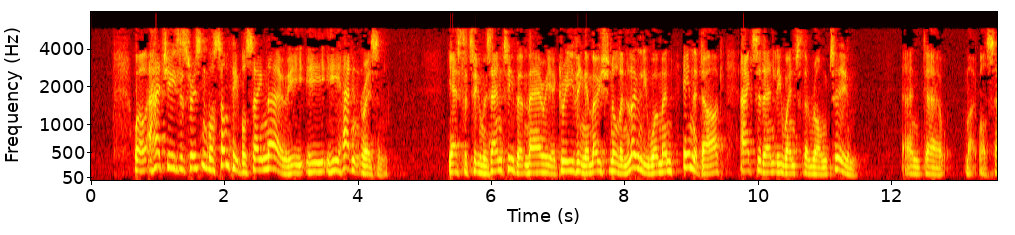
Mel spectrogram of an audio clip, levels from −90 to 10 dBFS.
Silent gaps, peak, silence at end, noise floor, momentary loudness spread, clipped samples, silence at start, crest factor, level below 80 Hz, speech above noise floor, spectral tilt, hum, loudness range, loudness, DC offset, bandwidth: none; 0 dBFS; 0 s; -49 dBFS; 8 LU; under 0.1%; 0.3 s; 16 dB; -52 dBFS; 34 dB; -5.5 dB/octave; none; 3 LU; -15 LUFS; under 0.1%; 6.2 kHz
